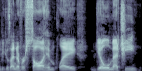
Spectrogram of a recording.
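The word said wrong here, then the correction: Meche: is that how you say it? – Mesh. – See, there you go. I'm dating myself. Gil Mesh.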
